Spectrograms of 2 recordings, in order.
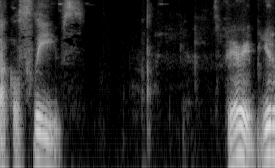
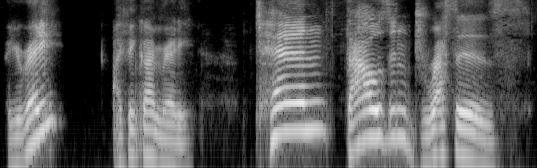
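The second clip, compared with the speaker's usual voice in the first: ordinary delivery, nothing marked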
